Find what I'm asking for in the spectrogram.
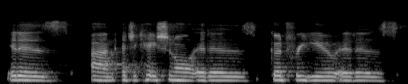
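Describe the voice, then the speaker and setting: A hoarse woman in her thirties who is losing her voice gives a personal testimonial as a product distributor, pausing often on um. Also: on the low side, flat delivery. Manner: unhurried, with frequent um fillers. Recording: dull lo-fi recording.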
